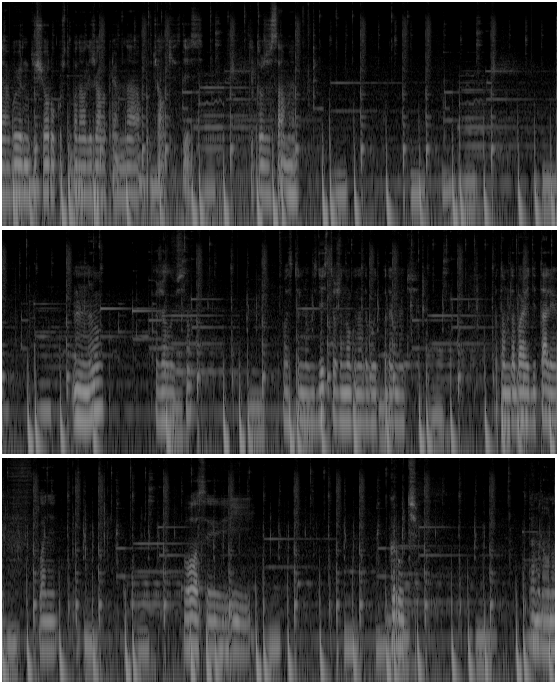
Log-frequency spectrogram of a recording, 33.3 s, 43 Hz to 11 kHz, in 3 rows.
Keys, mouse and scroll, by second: 12.9 click, 15.3-23.5 right drag, 23.5 scroll up 1, 23.7-33.2 alt+right drag.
